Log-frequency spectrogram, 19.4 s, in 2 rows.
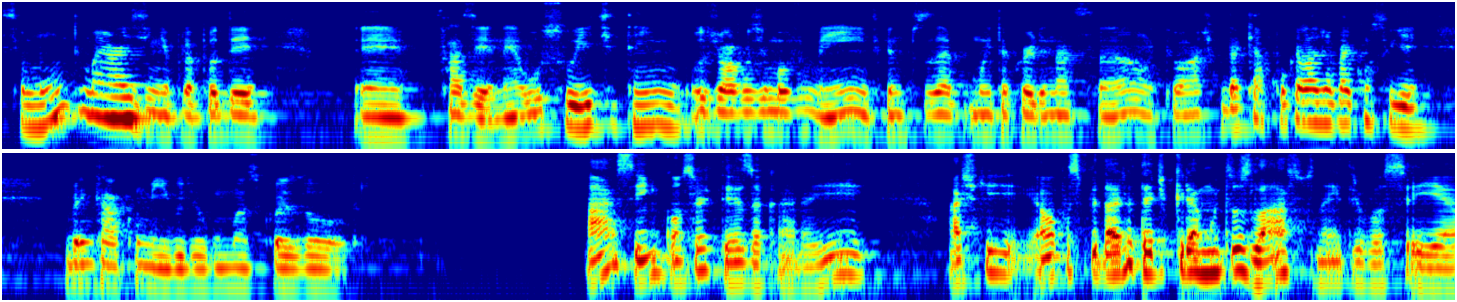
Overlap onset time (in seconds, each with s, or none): none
